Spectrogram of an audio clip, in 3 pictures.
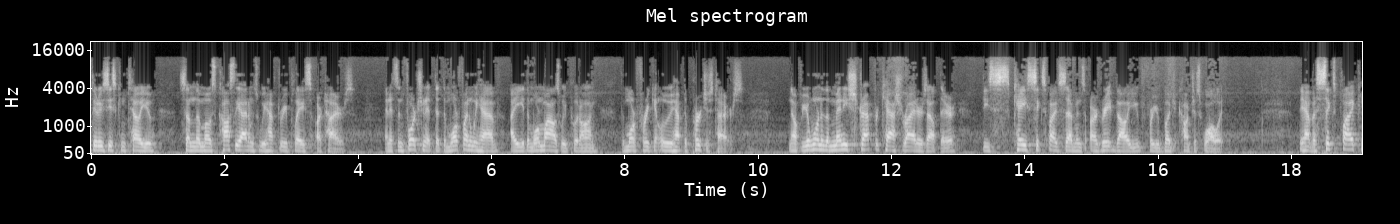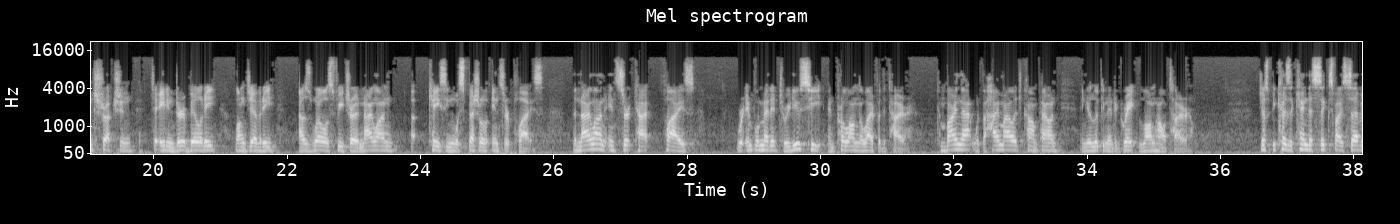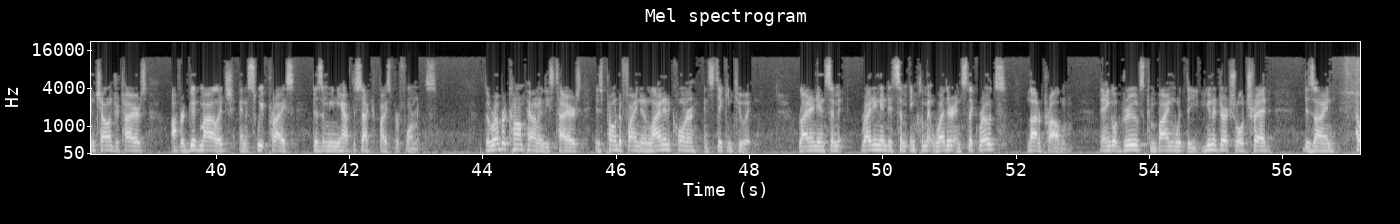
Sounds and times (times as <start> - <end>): Speech: 0.0 - 9.8, 10.4 - 17.1, 18.1 - 28.2, 28.8 - 35.7, 36.6 - 43.4, 44.0 - 57.1.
